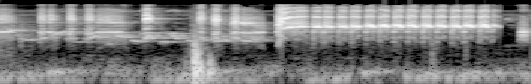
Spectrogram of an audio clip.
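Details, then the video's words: White-rumped shama song, dense and complex: scratchy jumbled notes and high whistles, a sudden low thud near the middle, then a run of rapid, regularly repeated high buzzy notes before a final short phrase. "MASTERAN MURAI BATU TERBAIK...MASTERAN PARA JUARA"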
